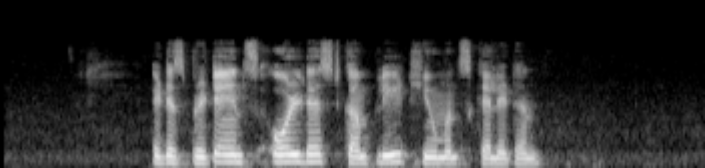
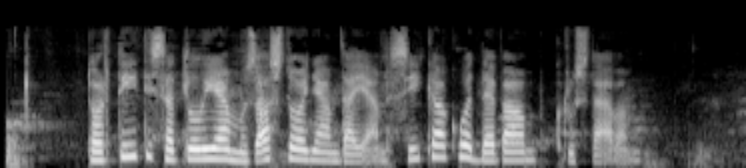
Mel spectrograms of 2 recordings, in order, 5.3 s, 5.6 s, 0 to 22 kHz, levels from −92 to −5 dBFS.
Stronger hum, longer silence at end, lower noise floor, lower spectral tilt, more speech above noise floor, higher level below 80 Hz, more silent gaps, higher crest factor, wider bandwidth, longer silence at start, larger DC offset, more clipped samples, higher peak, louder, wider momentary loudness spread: neither; first, 1.25 s vs 0.8 s; first, -63 dBFS vs -54 dBFS; first, -5.5 dB/octave vs -3.5 dB/octave; first, 46 dB vs 34 dB; about the same, -58 dBFS vs -62 dBFS; neither; about the same, 18 dB vs 18 dB; second, 8.2 kHz vs 11 kHz; first, 1.15 s vs 0.05 s; neither; neither; about the same, -2 dBFS vs -2 dBFS; about the same, -18 LUFS vs -19 LUFS; second, 7 LU vs 15 LU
